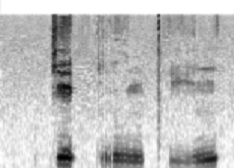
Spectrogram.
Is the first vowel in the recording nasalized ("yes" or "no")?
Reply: no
